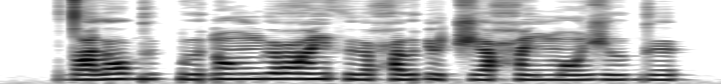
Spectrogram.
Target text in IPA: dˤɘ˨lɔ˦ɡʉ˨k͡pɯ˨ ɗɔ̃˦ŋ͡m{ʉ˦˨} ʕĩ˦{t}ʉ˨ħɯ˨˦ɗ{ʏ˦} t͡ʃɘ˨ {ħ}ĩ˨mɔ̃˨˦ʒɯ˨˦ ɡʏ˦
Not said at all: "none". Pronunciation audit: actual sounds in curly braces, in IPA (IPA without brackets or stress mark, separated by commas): ʉ˦, θ, ʏ˨, ħ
